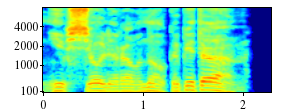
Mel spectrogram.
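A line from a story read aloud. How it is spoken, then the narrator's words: Hoarse chuckle. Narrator (Russian): Титов издал сиплый смешок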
